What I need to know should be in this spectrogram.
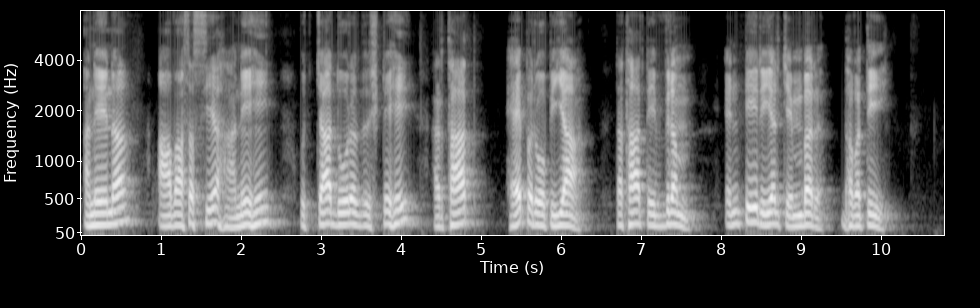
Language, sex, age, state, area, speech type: Sanskrit, male, 30-45, Maharashtra, urban, read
